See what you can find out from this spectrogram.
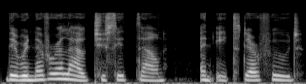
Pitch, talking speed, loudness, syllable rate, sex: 205 Hz, 215 wpm, -17 LUFS, 5.7 syllables/s, female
